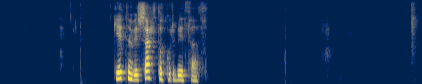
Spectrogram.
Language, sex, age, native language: Icelandic, female, 60-69, Icelandic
